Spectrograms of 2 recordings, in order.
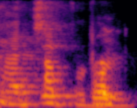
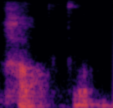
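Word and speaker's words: happun: Goju, Goju, Hachipun, Okay, you're saying Hachipun. Hapun. Actually, Hapun. Gogo, Yoji, Goju, Hap. Okay. Gogo, Yoji, Goju, Hapun.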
